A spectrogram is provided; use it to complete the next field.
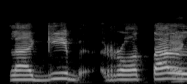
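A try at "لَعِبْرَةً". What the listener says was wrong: Kok jadi lagi? La'i, ain. Kalau ada titiknya betul. Ini ain, ayo. La'i. La ibratan limayyakh.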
